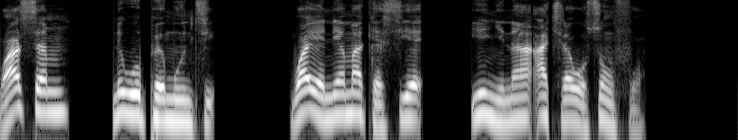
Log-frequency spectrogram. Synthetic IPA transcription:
wɔ˨a˦sɛ̃˦m | nɪ̃˦wɔ˦pʰæ˦mũ˦n̩˦tʰi˦ | wɔ˨˦a˦jɛ˨nɪ̃˦ɛ˦mã˦kʰæ˨sɪ˦ɛ˦ | ji˦ɲĩ˨nãː˦ʔa˦t͡ɕʰɪ˨ɾɛ˦wɔ˨sʊ̃˦m˨fʊ˨ɔ̰˨

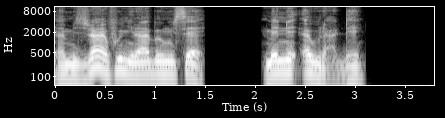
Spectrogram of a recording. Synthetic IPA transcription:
nã˨mĩ˨s̬ɾa˦˨fʊ˦ɲĩ˨nãː˦bɛ˦nũ˦sɛ˦˨ | mɪ̃˦nɪ̃˦ʔæ˦wu˨ɾa̰˨dɪ˦

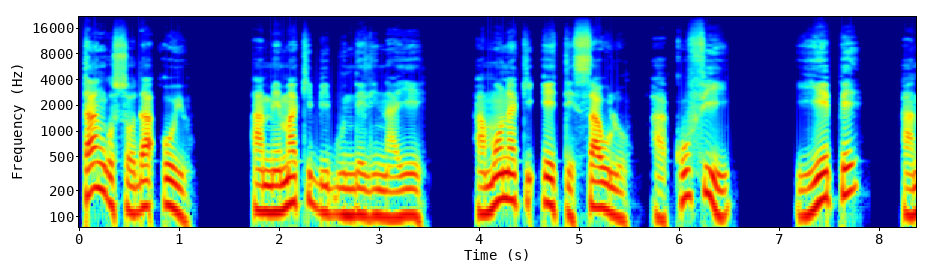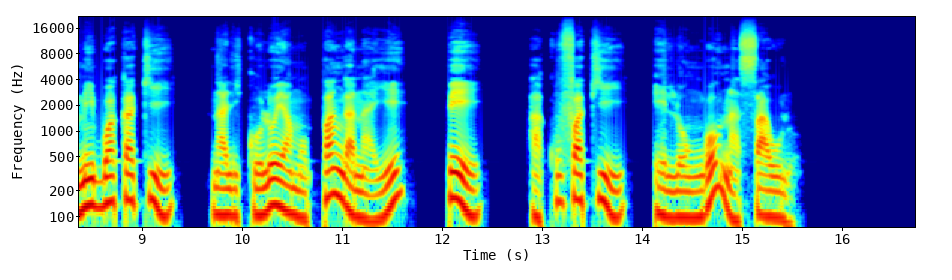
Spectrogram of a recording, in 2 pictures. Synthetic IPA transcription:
ta˦ŋɡo˨so˨da˦o˦jo˨ | a˨mɛ˨ma˦ki˦bi˨bu˨nde˨li˨na˨je˦ | a˨mɔ˦na˦ki˦e˦te˨sa˦u˦lo˨ | a˨ku˦fi˦ | je˦pe˦ | a˨mi˦bwa˦ka˦ki˦ | na˨li˨ko˨lo˦ja˨mo˨pa˦ŋɡa˨na̰˨je˦ | pe˦ | a˨ku˦fa˦ki˦ | e˨lɔ˨ŋɡɔ˦na˨sa˦u˦lo˨

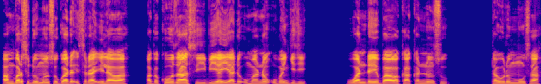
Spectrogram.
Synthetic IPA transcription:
ʔa˦mbɐ˦rsu˨doː˨mɪ˦nsu˨ɡʷɐː˦da˨ʔɪ˨sɾaː˦ʔiː˦laː˨waː˦ | ʔa˨ɡa˨kʷoː˦zaː˦su˨ji˦bɪ˨jɐ˦jːaː˨da˨ʔʊ˨mɐ˨rnɪ˦ŋʔʊ˨bɐ˦ŋɡʲɪ˦d͡ʒiː˨ | wɐ˦nda˨ja˦baː˦wa˨kaː˨kɐ˨nːʊ˦nsu˨ | ta˦wʊ˦ɽɪ˦mːuː˦saː˦

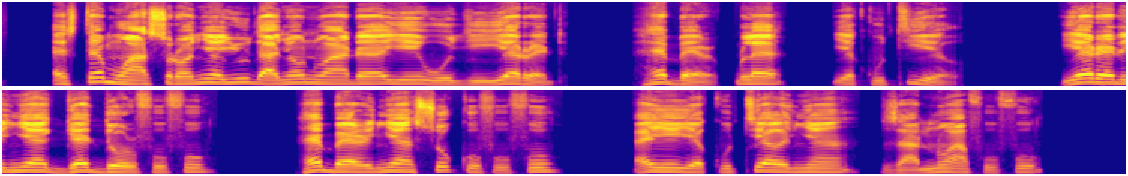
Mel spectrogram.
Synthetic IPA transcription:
e˨st̪e˦mõ˨a˨sɾɔ̃˨ɲɛ̃˦ju˦d̪a˨ɲɔ̃˦nũ˦a˨ɖɛ˦e˦jɛ˦wo˨d͡ʑi˨jɛ˦ɾɛ̰˨d̪ | ɦe˦bɛ˨ɾk͡plɛ˦ | jɛ˨ku˨t̪ʰi˦ḛ˨l | je˦ɾɛ˨dɲɛ̃˦ɡe˦d̪o˨ɾfo˨fo˦ | ɦe˦be˨ɾɲɛ̃˦so˦ko˨fo˨fo˦ | e˦jɛ˦jɛ˨ku˨t̪i˦e˦lɲɛ̃˦ | za̰˨nõ˦a˨fo˨fo˦

